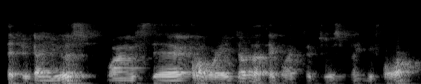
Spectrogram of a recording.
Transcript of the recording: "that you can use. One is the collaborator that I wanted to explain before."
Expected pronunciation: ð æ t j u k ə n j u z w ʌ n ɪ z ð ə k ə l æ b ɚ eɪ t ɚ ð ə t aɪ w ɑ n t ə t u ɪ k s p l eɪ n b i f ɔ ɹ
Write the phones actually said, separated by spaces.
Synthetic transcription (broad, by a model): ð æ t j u k ə n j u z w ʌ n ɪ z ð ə k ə l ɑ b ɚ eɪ t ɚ ð ə t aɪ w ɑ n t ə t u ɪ s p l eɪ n b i f ɔ ɹ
